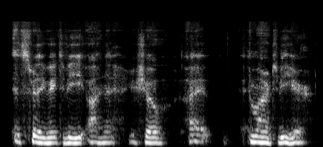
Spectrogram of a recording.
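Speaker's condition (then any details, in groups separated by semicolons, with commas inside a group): Parkinson's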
